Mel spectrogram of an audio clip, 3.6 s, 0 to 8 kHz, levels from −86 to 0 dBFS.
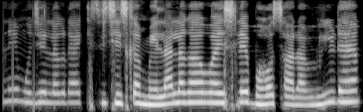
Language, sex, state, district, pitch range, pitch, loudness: Hindi, female, Jharkhand, Sahebganj, 225-270 Hz, 260 Hz, -13 LUFS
